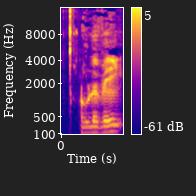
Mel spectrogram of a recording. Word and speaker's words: Ullevi: They played Ullevi. Am I saying that right? The stadium? – Ullevi. – Ullevi, yeah, which is a really cool stadium, actually.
